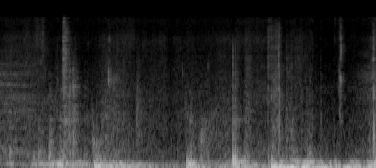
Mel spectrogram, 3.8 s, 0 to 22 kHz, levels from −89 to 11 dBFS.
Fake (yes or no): no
